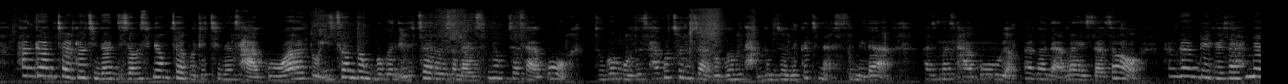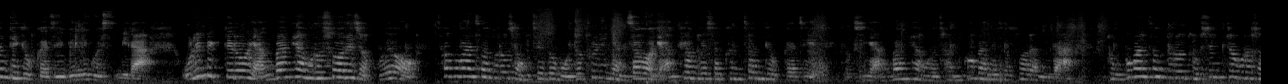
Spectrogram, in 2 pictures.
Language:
Korean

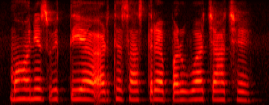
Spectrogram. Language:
Magahi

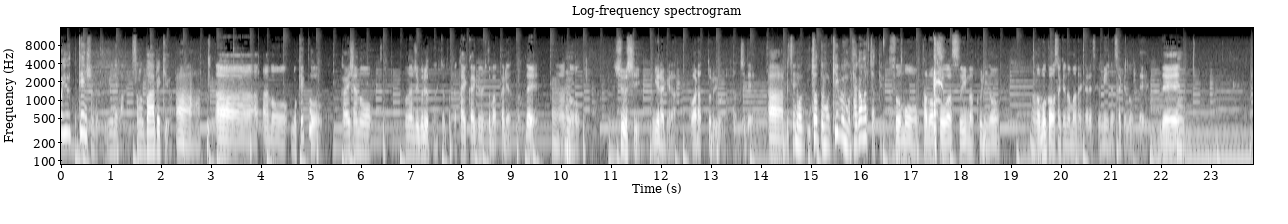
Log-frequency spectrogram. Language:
Japanese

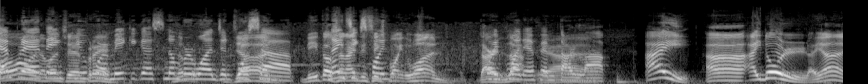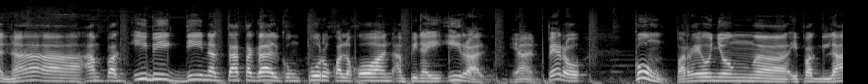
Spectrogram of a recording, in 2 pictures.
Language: Filipino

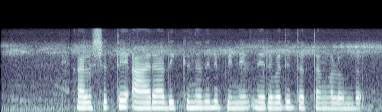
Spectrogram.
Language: Malayalam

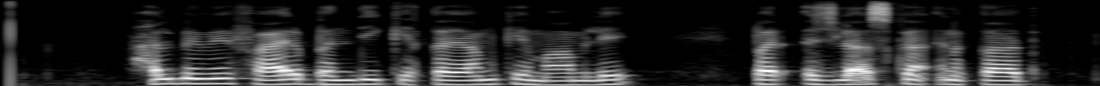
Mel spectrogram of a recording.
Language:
Urdu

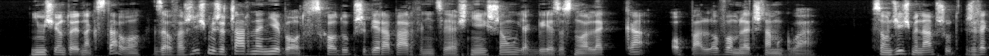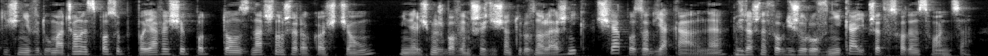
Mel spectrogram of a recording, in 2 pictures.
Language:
Polish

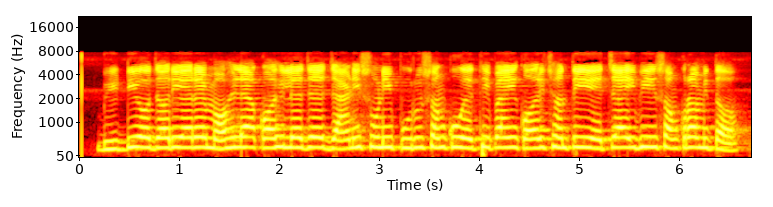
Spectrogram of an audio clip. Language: Odia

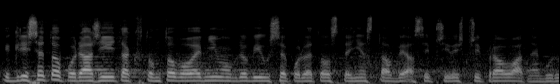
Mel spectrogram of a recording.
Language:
Czech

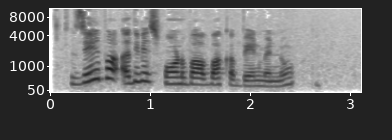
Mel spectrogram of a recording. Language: Divehi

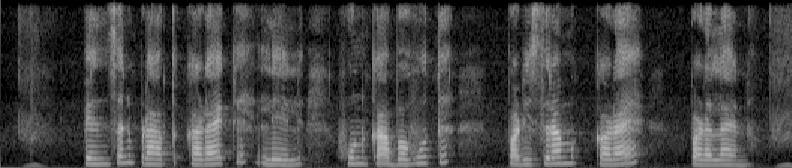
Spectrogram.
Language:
Maithili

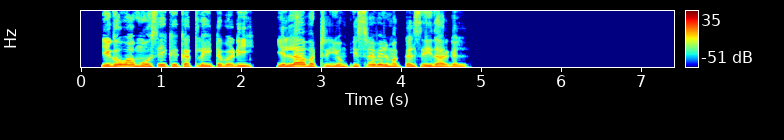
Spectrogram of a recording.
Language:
Tamil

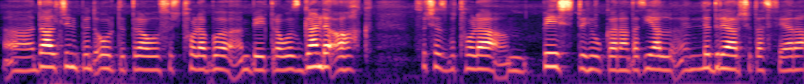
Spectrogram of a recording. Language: Kashmiri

